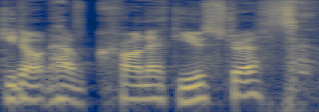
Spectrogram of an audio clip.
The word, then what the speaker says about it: eustress: that's distress and then by contrast we have eustress and eustress is spelled eu stress uh and it's from the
